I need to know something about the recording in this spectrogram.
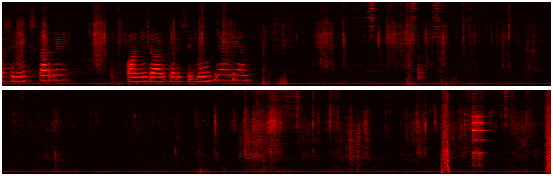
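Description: Hands squish and knead a crumbly mixture.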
